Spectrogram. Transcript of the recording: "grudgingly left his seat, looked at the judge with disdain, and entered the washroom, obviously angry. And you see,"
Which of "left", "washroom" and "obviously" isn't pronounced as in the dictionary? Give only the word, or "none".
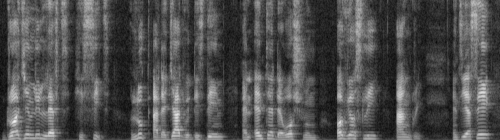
none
